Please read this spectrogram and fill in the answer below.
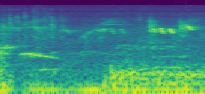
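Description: Faint birds chirping and calling in the background, with a quick run of short, high repeated notes in the second half.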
